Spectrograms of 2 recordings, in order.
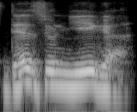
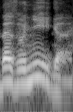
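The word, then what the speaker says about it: De Zuñiga: It's De Zuniga. Yes, it's De Zuniga. Yes, exactly. With an NY.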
